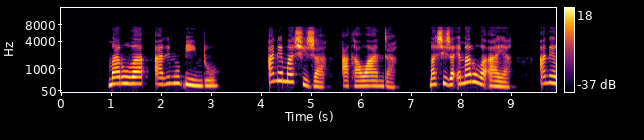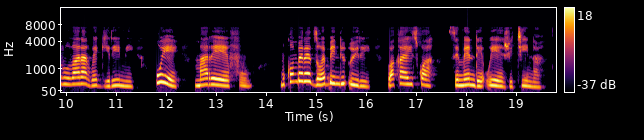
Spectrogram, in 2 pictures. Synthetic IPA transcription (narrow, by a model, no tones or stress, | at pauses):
maruʋaːrimuɓindu | ane̞maʃiʒaː | kʰawaːnda | maʃiʒaʔe̞maruʋa̰ʔaja | ane̞ruʋaɾarwe̞ɡʱirini | uje̞ | mareːfu | muko̞mbe̞ɾe̞d͡zowe̞ɓindiʔiri | wʔakʰaiswa | seme̞nde̞ʔṵje̞ʐitʰiːna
